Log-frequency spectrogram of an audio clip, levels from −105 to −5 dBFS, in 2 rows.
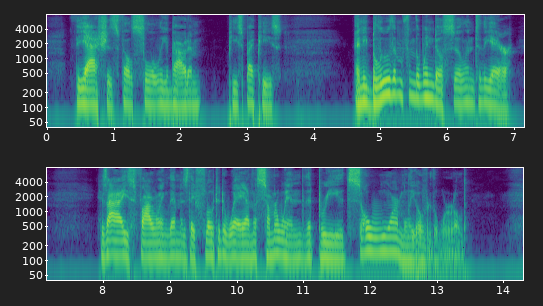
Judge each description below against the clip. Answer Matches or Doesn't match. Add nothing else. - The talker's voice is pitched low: Matches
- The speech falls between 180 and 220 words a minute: Doesn't match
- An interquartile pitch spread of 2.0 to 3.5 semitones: Matches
